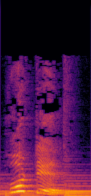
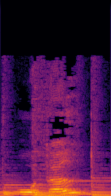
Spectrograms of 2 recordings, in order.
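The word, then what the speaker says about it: hotel: होटल और होटल, इट्स होटल नॉट होटल, होटल।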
